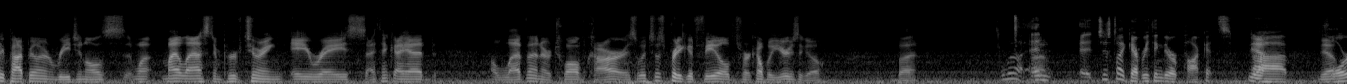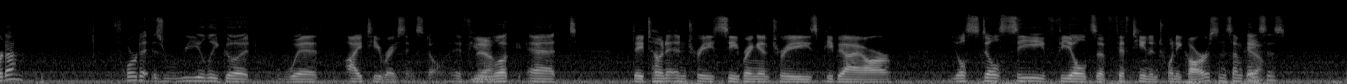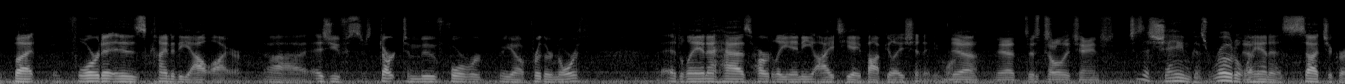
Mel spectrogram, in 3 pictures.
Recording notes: Podcast from a truck, in the middle of the night. In the middle of the night, on the way to the racetrack.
